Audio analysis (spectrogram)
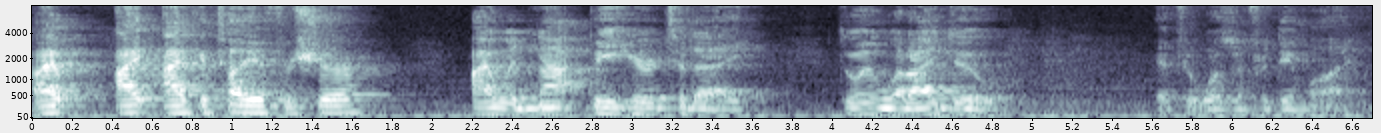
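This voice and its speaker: At a moderate pace, a man with a fairly low pitch makes very wide pitch swings, leaving long, frequent pauses amid audible room echo. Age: 60s. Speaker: youth organization executive officer. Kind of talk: interview conversation. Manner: halting, many fillers.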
